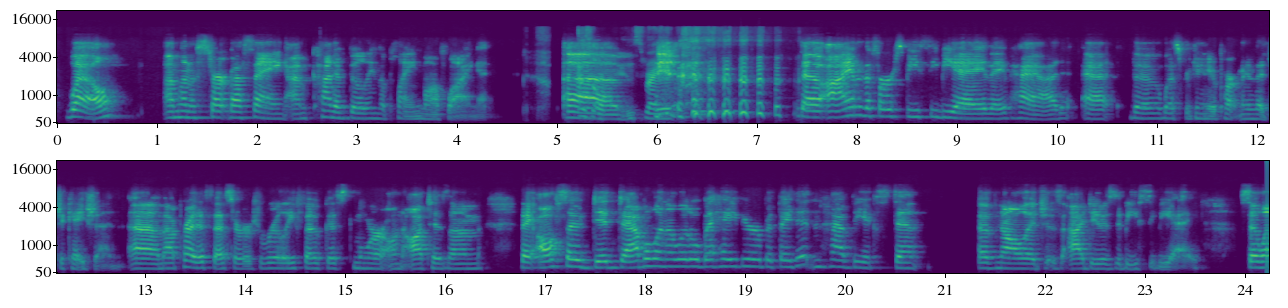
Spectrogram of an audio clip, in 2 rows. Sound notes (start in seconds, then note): 5.1 laughs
